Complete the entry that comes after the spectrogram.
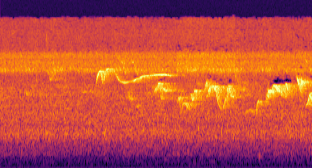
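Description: A songbird singing a string of short, warbling phrases that rise and fall, beginning about a second and a half in, over a steady outdoor hiss.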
